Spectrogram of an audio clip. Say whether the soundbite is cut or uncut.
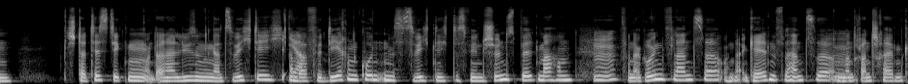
cut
